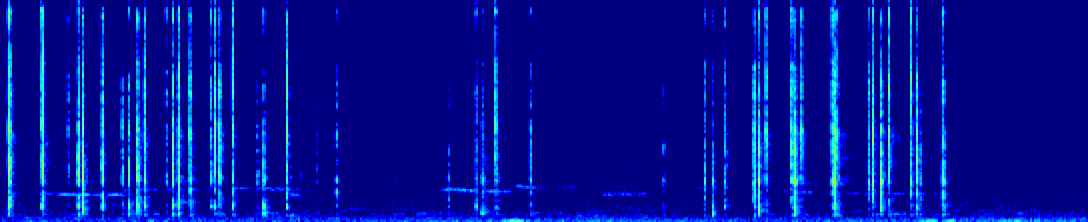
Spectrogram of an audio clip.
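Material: Plastic.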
